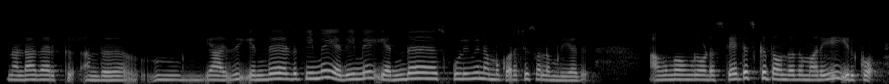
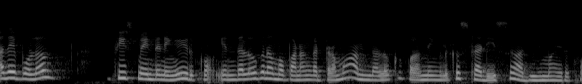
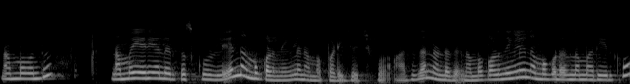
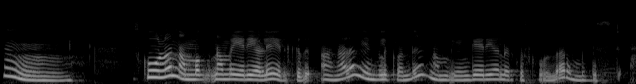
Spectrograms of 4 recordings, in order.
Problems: low volume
